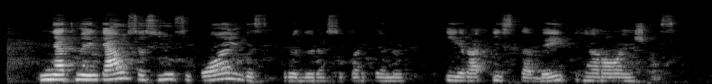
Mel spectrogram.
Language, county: Lithuanian, Klaipėda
